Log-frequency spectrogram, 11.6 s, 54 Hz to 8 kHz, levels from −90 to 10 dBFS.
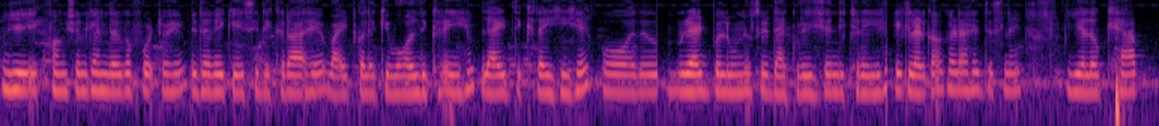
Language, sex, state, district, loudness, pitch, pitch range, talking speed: Hindi, female, Jharkhand, Sahebganj, -31 LUFS, 215 Hz, 205-220 Hz, 200 wpm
